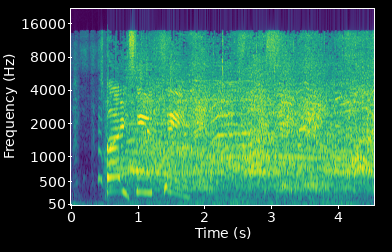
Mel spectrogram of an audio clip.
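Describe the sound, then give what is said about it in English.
A large crowd suddenly roars to life, voices rising together in a loud chant of a performer's nickname as he reaches the stage, melting into a steady, dense wall of cheering and shouting. “Well, there's the crowd chanting it, and then when he gets to the stage, he's like, "I'm gonna chant my own nickname."”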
